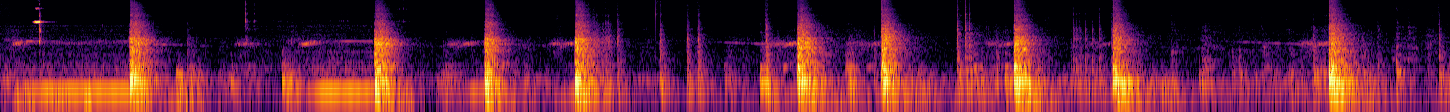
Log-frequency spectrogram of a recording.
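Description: About ten sharp, loud knocks at an uneven pace, a second or two apart, each ringing briefly.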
